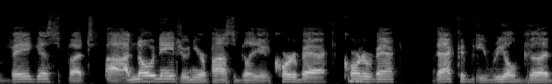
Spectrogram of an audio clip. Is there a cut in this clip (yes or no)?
yes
